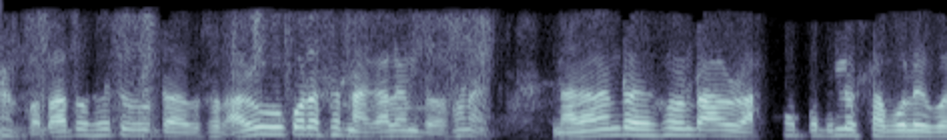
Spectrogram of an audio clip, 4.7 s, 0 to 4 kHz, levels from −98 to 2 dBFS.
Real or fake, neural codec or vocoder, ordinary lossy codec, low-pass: real; none; MP3, 32 kbps; 3.6 kHz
